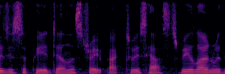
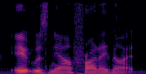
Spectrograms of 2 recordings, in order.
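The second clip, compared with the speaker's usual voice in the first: plain reading voice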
